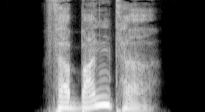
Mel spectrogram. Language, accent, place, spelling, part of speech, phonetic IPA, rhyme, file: German, Germany, Berlin, verbannter, adjective, [fɛɐ̯ˈbantɐ], -antɐ, De-verbannter.ogg
- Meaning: inflection of verbannt: 1. strong/mixed nominative masculine singular 2. strong genitive/dative feminine singular 3. strong genitive plural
